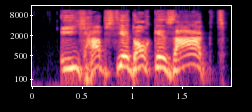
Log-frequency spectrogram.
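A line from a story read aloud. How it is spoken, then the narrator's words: Shouting. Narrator (German): schrie Ford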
